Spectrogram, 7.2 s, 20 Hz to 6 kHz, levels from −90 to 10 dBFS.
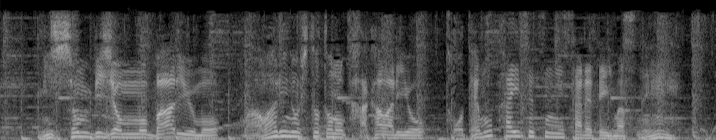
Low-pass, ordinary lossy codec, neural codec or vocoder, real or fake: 5.4 kHz; AAC, 32 kbps; none; real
